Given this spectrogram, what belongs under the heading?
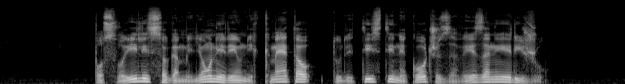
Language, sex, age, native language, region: Slovenian, male, 30-49, Slovenian, Central Slovenia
